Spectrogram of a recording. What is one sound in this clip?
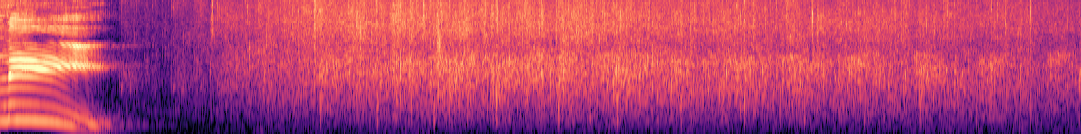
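A man claps his hands close by.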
